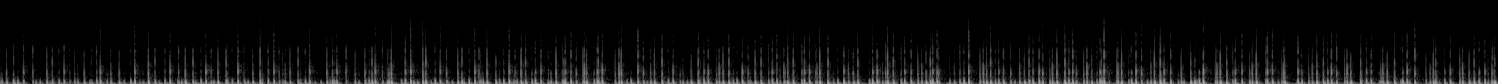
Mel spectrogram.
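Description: Fingertips rapidly tap and scratch the rubber outsole of a sneaker held facing the mic, producing a dense stream of dull, low thumps with a scratchy texture. The sound is dark and muffled, with almost no high end and each tap dying out instantly.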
